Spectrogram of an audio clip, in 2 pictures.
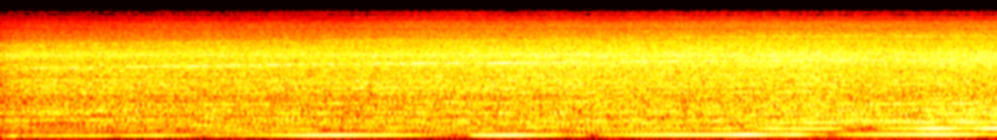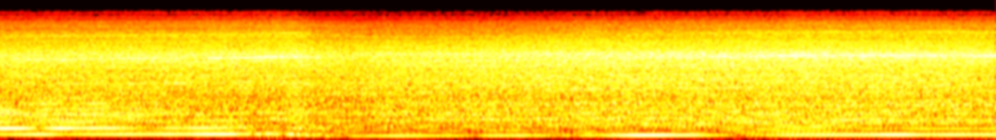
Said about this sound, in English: Alan Burke on the dyno, last truck of the day. First official pull, getting ready here.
